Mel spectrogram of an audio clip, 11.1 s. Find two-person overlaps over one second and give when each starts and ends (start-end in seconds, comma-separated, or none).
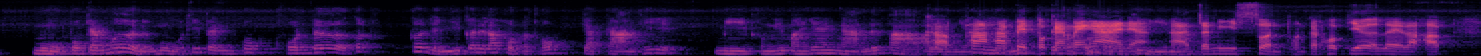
6.9-8.9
